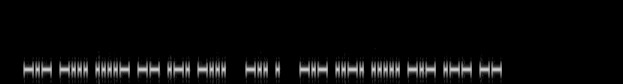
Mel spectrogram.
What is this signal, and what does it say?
Morse code, heard as a keyed tone, about 40 wpm, 700 Hz. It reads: KB4MRB DE KF5KWM
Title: USA Callsign DE Callsign 40wpm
